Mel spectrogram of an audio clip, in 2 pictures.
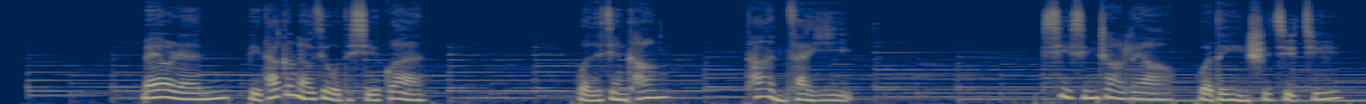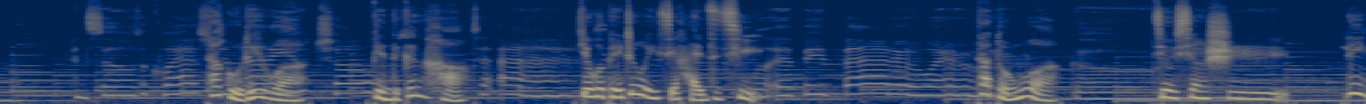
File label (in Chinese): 其他 旁白 法式多门冰; 海尔法式多门冰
